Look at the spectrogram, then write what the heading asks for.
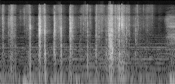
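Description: Tarot cards handled and laid onto a spread, producing a rapid run of soft flicking and snapping card sounds, close and fairly quiet, with a brief slide at the end.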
